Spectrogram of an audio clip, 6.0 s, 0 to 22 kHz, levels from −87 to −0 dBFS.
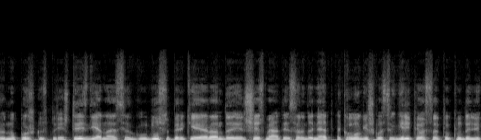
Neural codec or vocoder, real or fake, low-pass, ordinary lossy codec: codec, 44.1 kHz, 2.6 kbps, SNAC; fake; 14.4 kHz; AAC, 64 kbps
